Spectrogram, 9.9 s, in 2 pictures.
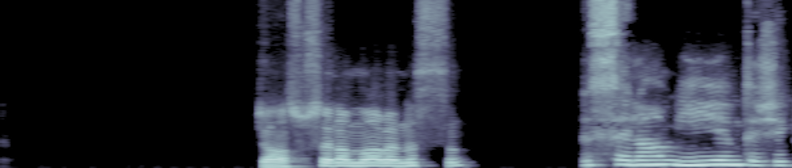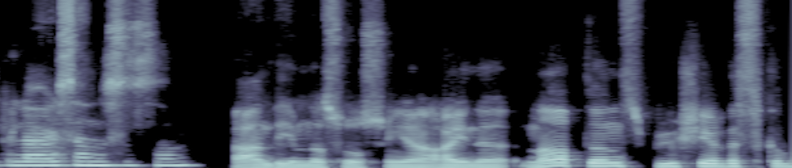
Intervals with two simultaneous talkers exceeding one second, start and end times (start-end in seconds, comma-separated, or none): none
